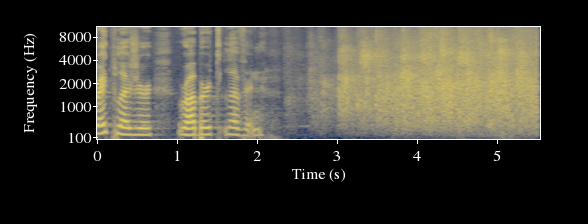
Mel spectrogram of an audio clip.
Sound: applause

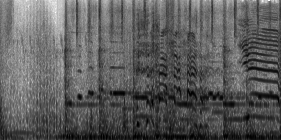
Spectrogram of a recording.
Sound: laughing

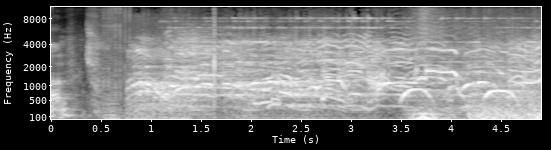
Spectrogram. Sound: glitch; cheering; explosions

